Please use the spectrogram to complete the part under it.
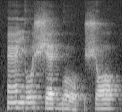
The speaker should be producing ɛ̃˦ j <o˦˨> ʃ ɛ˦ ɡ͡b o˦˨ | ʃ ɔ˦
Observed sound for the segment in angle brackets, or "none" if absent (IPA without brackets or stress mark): o˦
